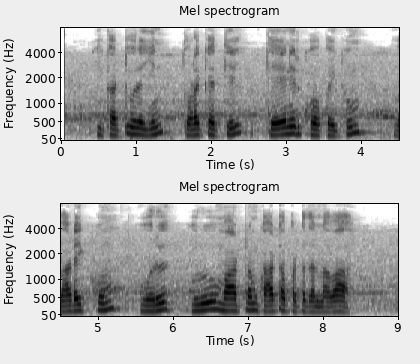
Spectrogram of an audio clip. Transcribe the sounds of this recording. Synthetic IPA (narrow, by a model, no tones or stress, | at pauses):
ɪkːɐʈːɯːɾɐjɪnt̪ɔɽɐkːɐt̪ːɪl | t̪eːnɪɾkoːpːɐɪkːɯmʋɐɽɐɪkːɯm | ɔɾɯ | ʊɾɯʋmaːʈrɐmkaːʈːɐpːɐʈːɐðɐlːɐʋaː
